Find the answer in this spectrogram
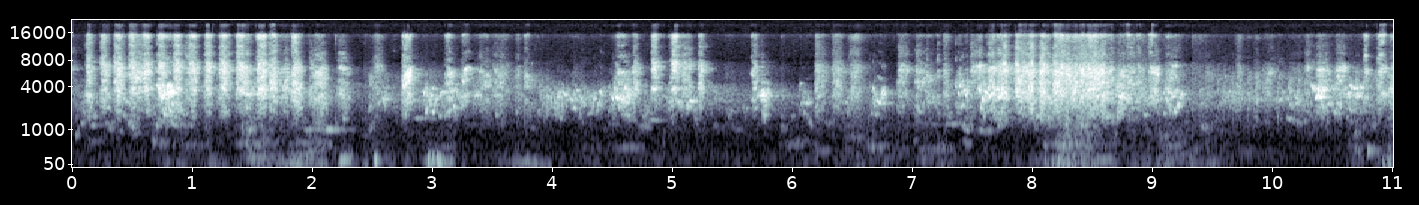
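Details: Pet budgerigars chattering while eating their favorite food: busy overlapping warbles, clicks and bright chirps, swelling and fading in waves, with low knocks and rustles from feeding.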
